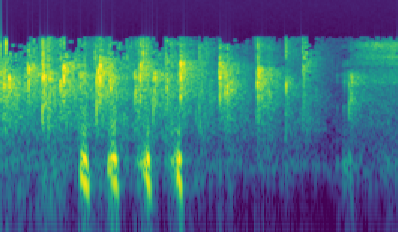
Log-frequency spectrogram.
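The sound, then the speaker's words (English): An audience applauds a man who has read a marathon Bible reading, a dense steady patter of many hands with a few sharper individual claps standing out, carrying on throughout before easing slightly toward the end. “Round of applause for the man who's read a marathon Bible reading.”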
